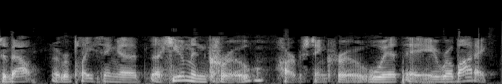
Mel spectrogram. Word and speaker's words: Croo: Harvest Crow Robotics, C-R-O-O. What's the impact of that? Crew. What is it? Harvest, how do you pronounce it? – Crew. Harvest Crew. – Harvest Crew. As in C-R-E-W, in a manner of speaking.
